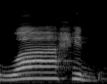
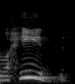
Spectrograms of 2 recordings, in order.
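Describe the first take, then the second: First: The first vowel is long. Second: The first vowel is short. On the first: The speaker calls it right. "Wa-nya dipanjangkan" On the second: The speaker calls it wrong. "Bukan wahid"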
